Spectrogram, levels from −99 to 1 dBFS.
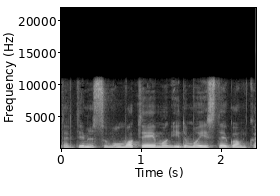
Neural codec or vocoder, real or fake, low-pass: codec, 24 kHz, 0.9 kbps, WavTokenizer, small release; fake; 10.8 kHz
